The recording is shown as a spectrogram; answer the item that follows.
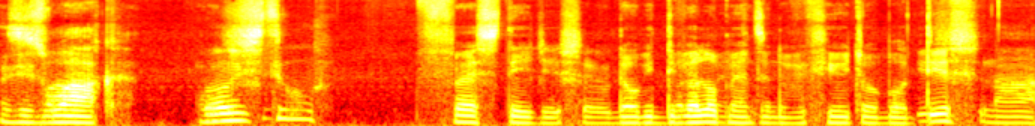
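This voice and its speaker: Fairly slow speech from a man, dark and mellow in tone, pitch varying in an ordinary way. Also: medium pitch for a man. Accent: non-native. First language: not English. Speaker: YouTuber reacting to videos. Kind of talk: casual live reaction commentary. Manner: casual, halting with restarts.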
